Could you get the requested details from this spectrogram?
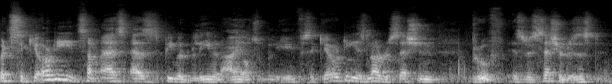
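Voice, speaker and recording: Against noticeable background noise and audible room echo, a man with an Indian accent and medium pitch speaks at a very fast pace with lively intonation and hardly any pauses. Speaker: business owner. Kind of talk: interview. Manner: loud.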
